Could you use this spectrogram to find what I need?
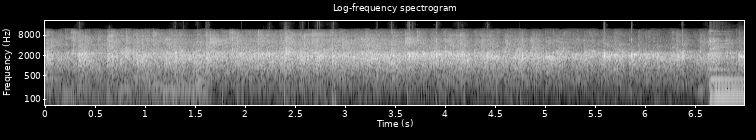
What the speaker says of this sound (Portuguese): Louve a Deus com suas palmas, bem forte.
